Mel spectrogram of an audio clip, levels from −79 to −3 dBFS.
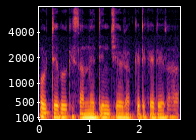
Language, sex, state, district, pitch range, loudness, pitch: Hindi, male, Arunachal Pradesh, Lower Dibang Valley, 95-105 Hz, -16 LUFS, 100 Hz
